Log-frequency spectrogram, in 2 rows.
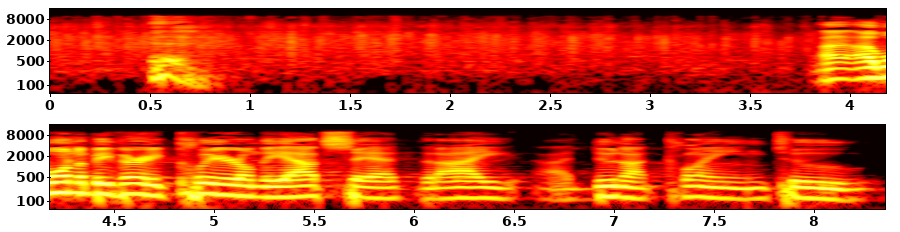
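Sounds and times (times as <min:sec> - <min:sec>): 
crowd clapping in a large room: 0:00.0 - 0:05.0
speech: 0:00.5 - 0:00.9, 0:03.8 - 0:08.3.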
